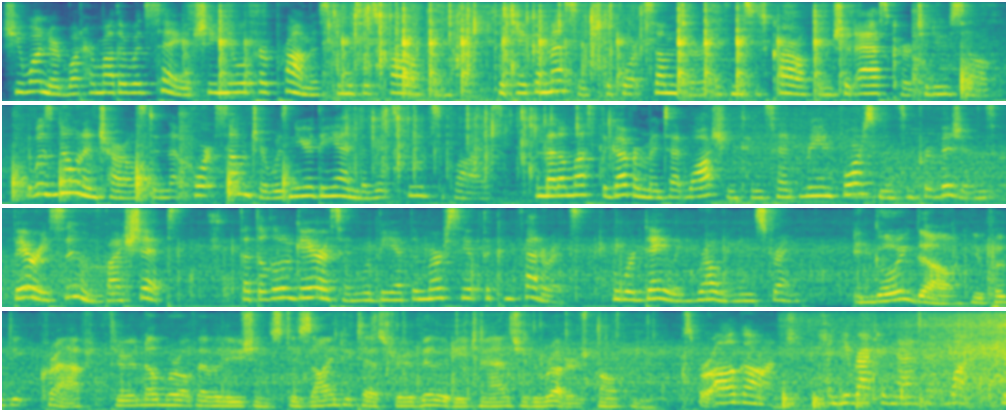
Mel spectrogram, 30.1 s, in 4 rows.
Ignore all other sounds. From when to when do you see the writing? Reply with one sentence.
The writing can be heard from 1.4 to 9.7 s and from 28.4 to 30.0 s.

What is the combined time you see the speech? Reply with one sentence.
The speech can be heard for 30 seconds in total.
